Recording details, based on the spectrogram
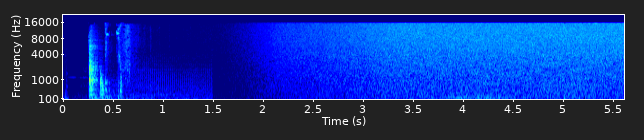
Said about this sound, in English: Ooh, it's like TV static. It's scary.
